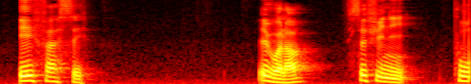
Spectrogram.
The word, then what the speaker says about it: effacer: En début de mot, devant une même double consonne, on prononce aussi « et ». Par exemple, erreur, essai, effacer.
